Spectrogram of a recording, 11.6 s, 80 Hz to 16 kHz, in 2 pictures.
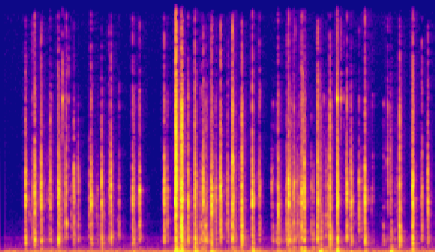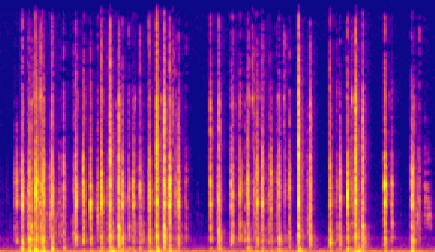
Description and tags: AGUILLON Anastasia 2018 2019 keybord
This is a recorded sound about someone typing on the computer keyboard. For the recording to be clean, I first recorded the ambient sound. So, I was able to capture the "noise" of the recording and then delete it. I later applied the normalization effect to stabilize the sound.
Analyse selon la typologie de P. Schaeffer :
Il s'agit d'une itération complexe X’’.
1. Masse : il s’agit d’un groupe nodal de sons où nous retrouvons plusieurs sons complexes.
2. Timbre harmonique : Le son est plutôt éclatant : il surprend, il est clair, court, rythmé.
3. Grain : Le son est lisse, nous ne ressentons aucune texture particulière.
4. Allure : Aucun vibrato dans le son du clavier, il est clair et régulier.
5. Dynamique : L’attaque de chaque bruit de touche et abrupte. Le son est court et violent.
6. Profil mélodique : Ne s’applique pas
7. Profil de masse : /
office, computer, typing, keyboard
